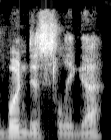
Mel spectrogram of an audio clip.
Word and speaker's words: Bundesliga: And it's nice what happens in the Bundesliga. Did I say that right? Is it Bunda? – Yes, you did.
